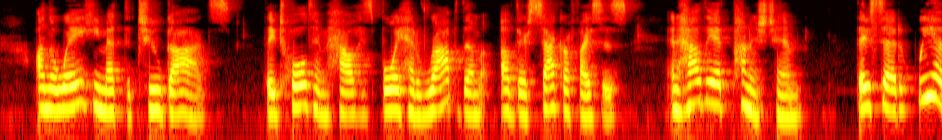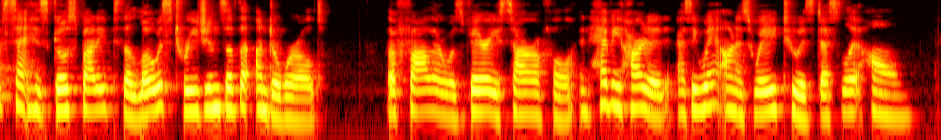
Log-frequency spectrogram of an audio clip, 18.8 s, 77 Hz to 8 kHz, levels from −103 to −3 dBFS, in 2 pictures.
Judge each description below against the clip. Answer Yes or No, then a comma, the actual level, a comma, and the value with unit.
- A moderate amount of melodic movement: Yes, average, 3.1 semitones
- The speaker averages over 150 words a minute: Yes, average, 190 wpm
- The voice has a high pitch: Yes, high, 200 Hz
